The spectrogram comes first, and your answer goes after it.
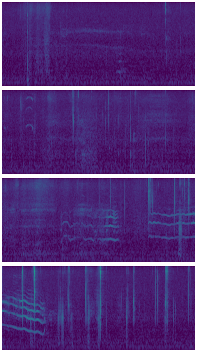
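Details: A one-week-old French Bulldog puppy whimpers softly while dreaming in its sleep, giving thin, high whines that bend downward.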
